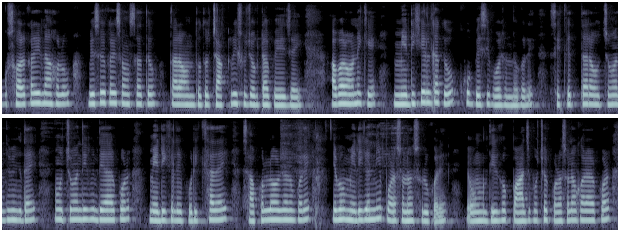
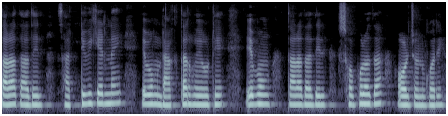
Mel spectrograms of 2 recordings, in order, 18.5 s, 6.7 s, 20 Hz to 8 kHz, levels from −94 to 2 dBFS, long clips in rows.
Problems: none marked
